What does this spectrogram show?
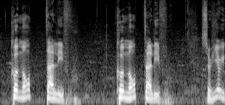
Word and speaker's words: comment allez-vous: So you're gonna first say, comment allez-vous? Comment allez-vous? So here you can say we have to say the T because there is a vowel here. So we make the link, the liaison here.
